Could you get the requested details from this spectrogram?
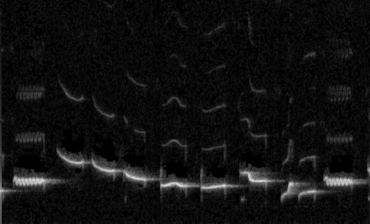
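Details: Pale-breasted thrush from Bahia singing a series of clear, slurred whistled phrases. Each note is held briefly, some rising and others falling, with short pauses between them and a slightly lower, wavering note near the end.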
